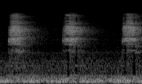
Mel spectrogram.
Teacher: And so, like for example, a CH sound, ch, ch, ch. I have to breathe out, but my vocal cords don't vibrate.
